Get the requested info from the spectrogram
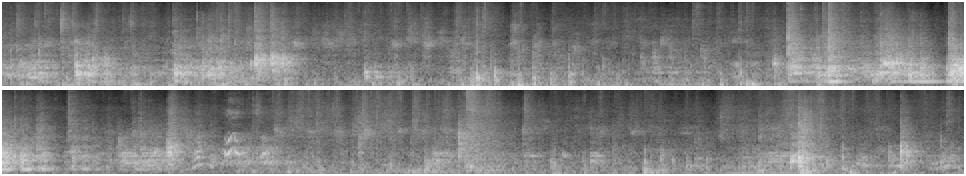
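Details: Playful one-month-old Shiba Inu puppy letting out thin whimpers and small yappy barks in irregular bursts, mixed with scuffling, knocks and room noise throughout.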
